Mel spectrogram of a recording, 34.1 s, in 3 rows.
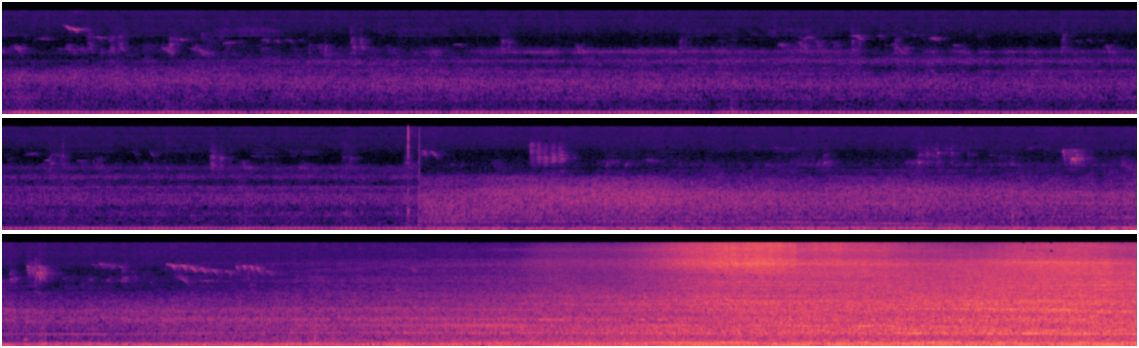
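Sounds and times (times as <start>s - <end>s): train running noise: 17.9s - 34.0s.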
